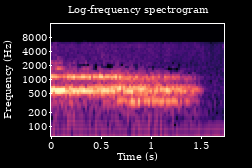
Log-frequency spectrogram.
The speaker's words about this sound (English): the instrument sounds exactly like an elephant trumpeting. Of course.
